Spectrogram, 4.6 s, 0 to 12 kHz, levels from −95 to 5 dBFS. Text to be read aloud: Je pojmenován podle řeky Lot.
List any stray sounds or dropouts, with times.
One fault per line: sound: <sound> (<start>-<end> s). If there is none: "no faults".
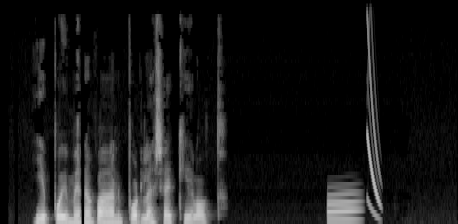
sound: dropout (0.8-0.8 s)
sound: chirp (3.3-3.8 s)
